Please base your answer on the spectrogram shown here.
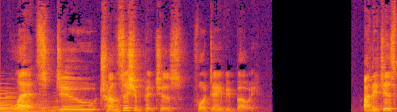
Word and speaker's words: Bowie: let's do transition pictures for david bowie and it is pronounced bowie by the way how do i know because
